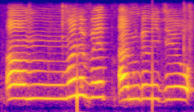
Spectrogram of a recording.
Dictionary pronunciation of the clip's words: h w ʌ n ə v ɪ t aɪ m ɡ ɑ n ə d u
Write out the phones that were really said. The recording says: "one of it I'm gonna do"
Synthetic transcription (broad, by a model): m w ʌ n ə v ɪ t aɪ m ɡ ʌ n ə d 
